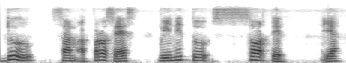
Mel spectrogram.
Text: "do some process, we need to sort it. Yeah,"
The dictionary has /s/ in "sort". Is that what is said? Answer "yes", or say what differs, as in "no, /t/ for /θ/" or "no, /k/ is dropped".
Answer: yes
